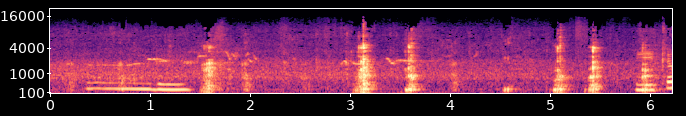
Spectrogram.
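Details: Kunekune sow, grumpy after being unwell, with her five-day-old piglets; a string of short low grunts and snorts at irregular intervals follows a woman's drawn-out voice at the start.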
